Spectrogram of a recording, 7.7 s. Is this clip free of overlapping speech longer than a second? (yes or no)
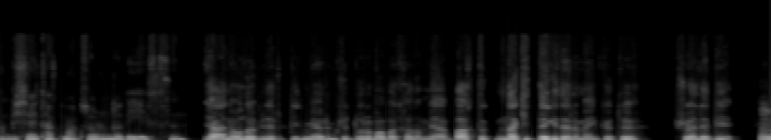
yes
